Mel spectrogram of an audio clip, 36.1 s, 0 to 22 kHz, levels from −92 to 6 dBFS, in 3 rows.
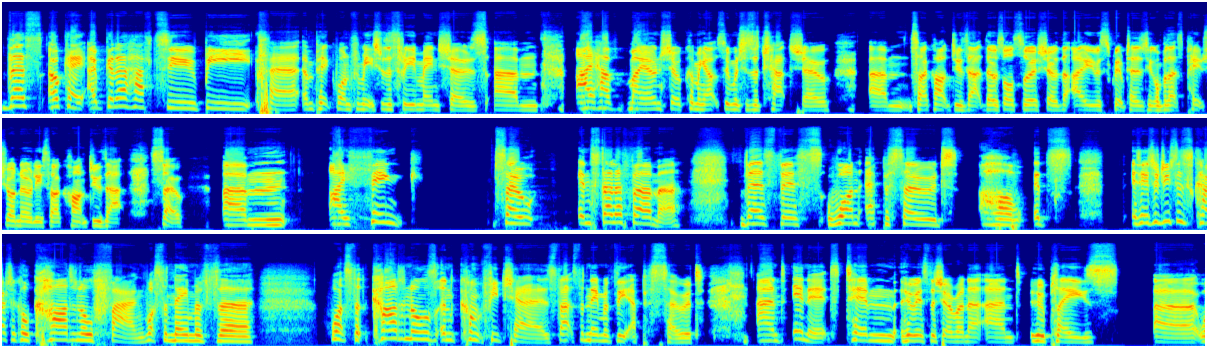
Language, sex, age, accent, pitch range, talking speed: English, female, 30-49, British, 175-230 Hz, 180 wpm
